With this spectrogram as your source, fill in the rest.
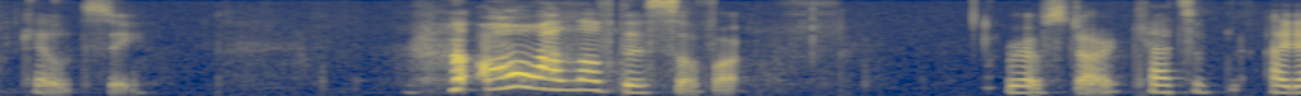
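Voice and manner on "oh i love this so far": higher and louder, laughing as she gushes; laughing delight. Real, not acted. Gamer delighting in the game's art, laughing excitedly.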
